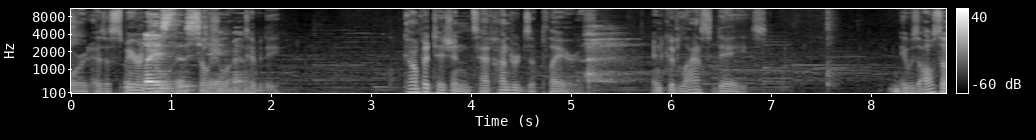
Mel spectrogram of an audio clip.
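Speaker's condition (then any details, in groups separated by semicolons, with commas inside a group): No condition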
